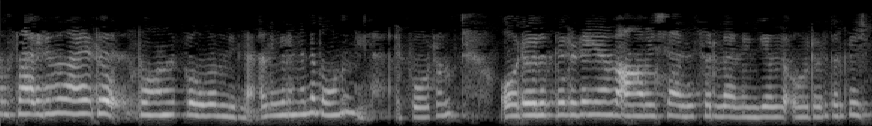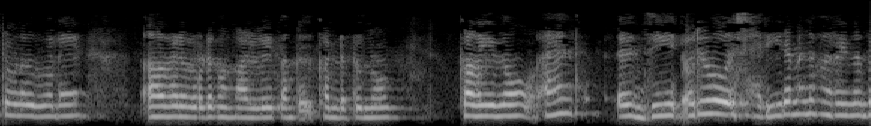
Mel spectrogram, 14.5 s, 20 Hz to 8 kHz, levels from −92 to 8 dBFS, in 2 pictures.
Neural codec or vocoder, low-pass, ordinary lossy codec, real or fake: codec, 16 kHz, 2 kbps, FreqCodec, larger model; 7.2 kHz; MP3, 24 kbps; fake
